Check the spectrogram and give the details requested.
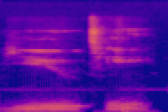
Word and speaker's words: beauty: which is a noun and beauty is tricky this e a you there it sounds like the word you doesn't it beauty it's because this is a french word we have in english beauty is the french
